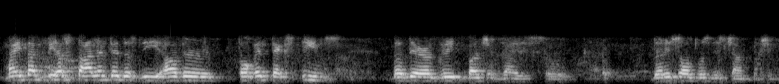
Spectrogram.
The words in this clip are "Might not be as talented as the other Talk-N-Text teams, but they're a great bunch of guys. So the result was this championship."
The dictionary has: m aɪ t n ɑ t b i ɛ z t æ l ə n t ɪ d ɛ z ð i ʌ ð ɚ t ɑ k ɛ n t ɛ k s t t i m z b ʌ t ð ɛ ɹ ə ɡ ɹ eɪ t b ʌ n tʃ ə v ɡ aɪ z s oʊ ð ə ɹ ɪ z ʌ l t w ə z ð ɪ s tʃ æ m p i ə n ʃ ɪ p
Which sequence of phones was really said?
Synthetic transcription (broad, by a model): m aɪ t n ɑ t b i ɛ s t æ l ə n t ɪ d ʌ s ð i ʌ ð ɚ t ɑ k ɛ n t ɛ k s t t i m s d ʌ t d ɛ ɹ ə ɡ ɹ eɪ t b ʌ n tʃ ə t ɡ aɪ s oʊ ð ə ɹ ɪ s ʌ l t w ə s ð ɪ s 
